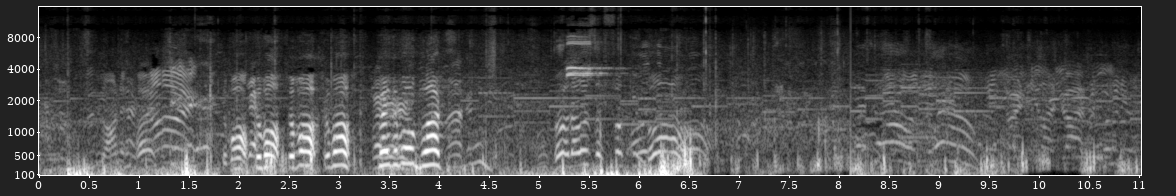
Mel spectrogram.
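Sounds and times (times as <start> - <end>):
overlapping calls across field: 4.7 - 6.5.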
